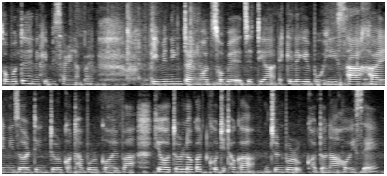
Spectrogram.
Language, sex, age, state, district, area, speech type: Assamese, female, 18-30, Assam, Morigaon, rural, spontaneous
